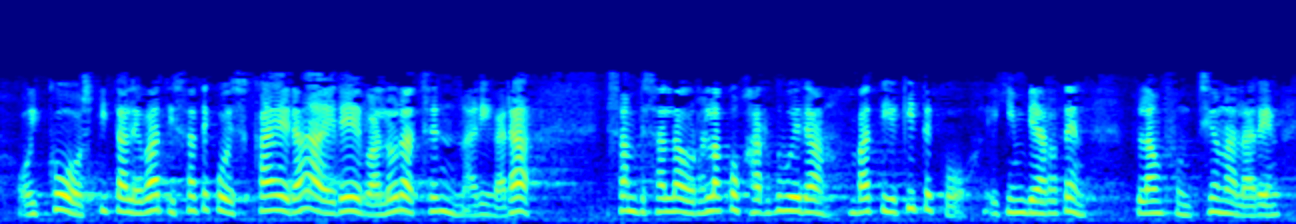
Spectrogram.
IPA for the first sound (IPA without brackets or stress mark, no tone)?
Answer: o̞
